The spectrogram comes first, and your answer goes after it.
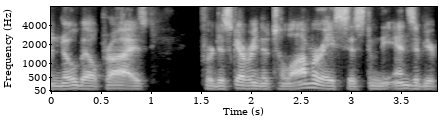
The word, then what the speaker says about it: telomerase: to optimize your telomerase the enzyme telomere Ace telomerase is how you say it the repairs and maintains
